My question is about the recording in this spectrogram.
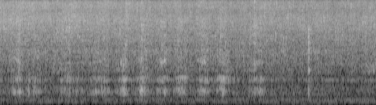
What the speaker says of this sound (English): half a cup of green onions, the bottom of the green onion. And we're going to saute this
